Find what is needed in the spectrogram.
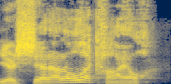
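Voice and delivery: fake, put-on American accent. Imagining a store's message saying his pre-order fell through: put-on american accent. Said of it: "that's a good American voice".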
